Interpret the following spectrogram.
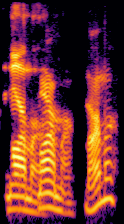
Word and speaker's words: Marmor: How do you pronounce his last name? Marmor? Marmor.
